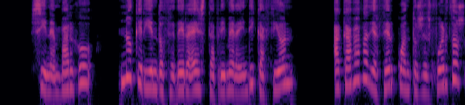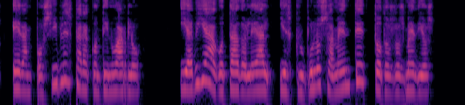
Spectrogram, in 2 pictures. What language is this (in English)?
Spanish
